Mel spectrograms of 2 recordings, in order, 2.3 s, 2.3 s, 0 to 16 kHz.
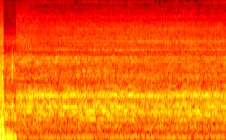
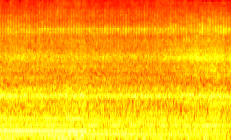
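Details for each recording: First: Truck A/C compressor that had a squeak, after spraying WD-40: a brief knock, then a steady hum and airy rush with no squeak or chirp; the noise is gone and the compressor runs normally. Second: Pickup truck idling with AC switched on, recorded inside cab, louder outside: steady high whistling squeal from AC compressor holding pitch; owner fixes it by spraying WD-40 at the compressor; AC compressor squeal.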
